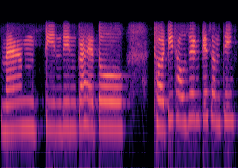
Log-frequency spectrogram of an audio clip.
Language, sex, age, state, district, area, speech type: Hindi, female, 18-30, Madhya Pradesh, Betul, urban, conversation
